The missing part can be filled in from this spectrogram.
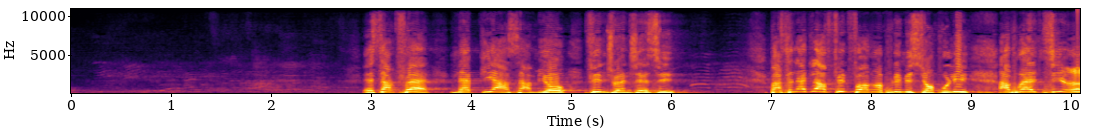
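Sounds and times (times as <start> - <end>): murmur of background voices: 0.0 - 4.0.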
